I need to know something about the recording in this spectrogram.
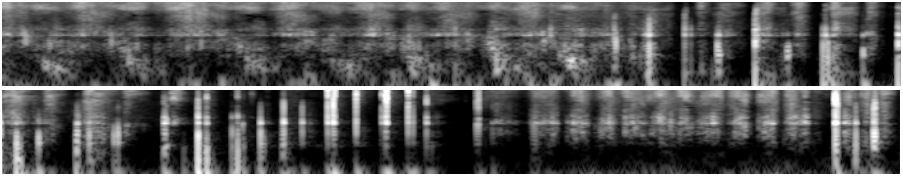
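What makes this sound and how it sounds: Nail tips slowly scratch the flat back side of a solid milk chocolate bar resting on a towel, leaving visible shavings. A soft, continuous low scraping rustle gives way to a quick series of short, dry scratches with brief pauses before the steady scraping returns.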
